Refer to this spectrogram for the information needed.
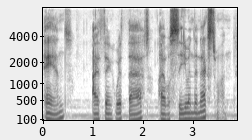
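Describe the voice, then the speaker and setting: A young man from New Brunswick with a Maritime Canadian accent, calmly reading encounter stories as a channel host. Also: fairly low pitch, a little slow, faint music behind.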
